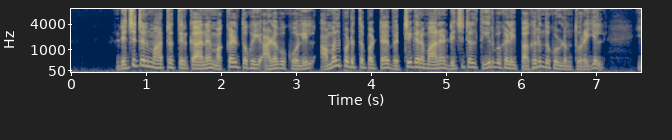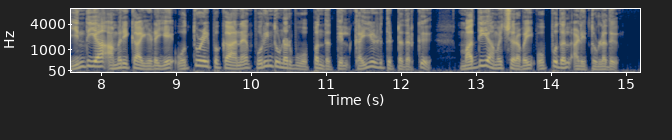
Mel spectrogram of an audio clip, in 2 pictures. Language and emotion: Tamil, neutral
